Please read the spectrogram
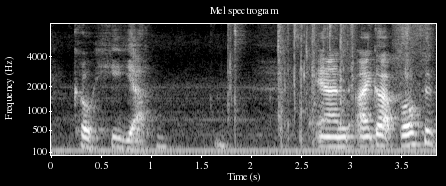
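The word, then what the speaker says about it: cotija: salad, and that is kohia cheese. C O T I J A. I pronounce I believe that's pronounced Coia.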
